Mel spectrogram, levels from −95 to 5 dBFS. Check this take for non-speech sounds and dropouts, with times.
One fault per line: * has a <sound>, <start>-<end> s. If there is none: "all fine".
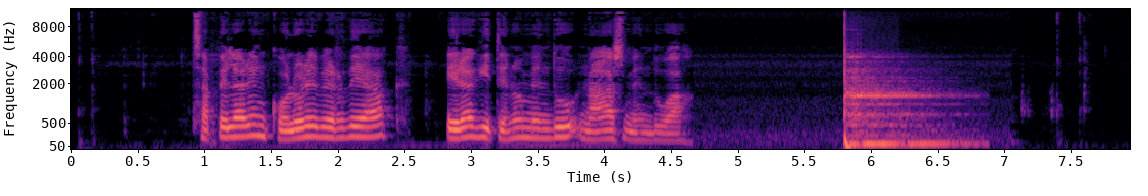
* has a thud, 5.8-6.9 s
